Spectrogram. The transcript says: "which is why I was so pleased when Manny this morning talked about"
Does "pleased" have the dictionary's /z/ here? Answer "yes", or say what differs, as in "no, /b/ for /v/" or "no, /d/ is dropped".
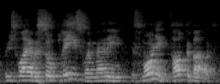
yes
